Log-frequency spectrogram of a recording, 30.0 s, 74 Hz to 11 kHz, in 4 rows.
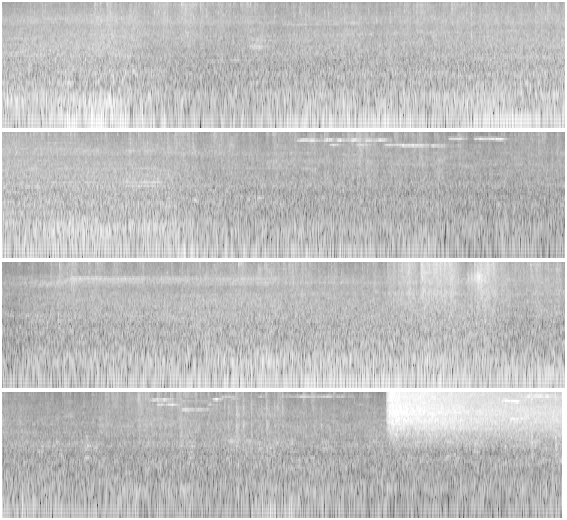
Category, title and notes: Soundscapes > Urban
Getting off the Bus and into the City(ST)
Recorded with Zoom H6studio XY built-in microphones.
